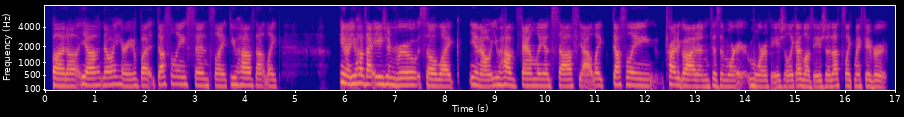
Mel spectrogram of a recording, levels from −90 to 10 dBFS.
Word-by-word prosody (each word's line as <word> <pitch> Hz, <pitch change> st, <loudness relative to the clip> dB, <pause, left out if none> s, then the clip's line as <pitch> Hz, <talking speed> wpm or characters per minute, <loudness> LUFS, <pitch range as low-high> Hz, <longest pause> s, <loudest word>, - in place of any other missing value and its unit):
But, 185 Hz, -2 st, +5 dB
uh 185 Hz, 0 st, 0 dB
yeah, 200 Hz, -2 st, +3 dB
no 205 Hz, 0 st, +1 dB
I 220 Hz, +2 st, -1 dB
hear 200 Hz, -5 st, -3 dB
you. 180 Hz, +1 st, -4 dB
But 195 Hz, +1 st, -2 dB
definitely, 220 Hz, 0 st, -1 dB
since, 195 Hz, -2 st, -4 dB
like, 180 Hz, -2 st, -3 dB
you 215 Hz, 0 st, -2 dB
have 200 Hz, -1 st, +2 dB
that, 185 Hz, -1 st, -1 dB
like 175 Hz, -2 st, -6 dB, 1.2 s
you 285 Hz, -1 st, +5 dB
know, 250 Hz, -, +5 dB
you 230 Hz, +2 st, +4 dB
have 250 Hz, -1 st, +3 dB
that 230 Hz, -1 st, +4 dB
Asian 225 Hz, -1 st, +1 dB
root 205 Hz, +2 st, +1 dB
so, 190 Hz, -3 st, +1 dB
like, 180 Hz, -1 st, -1 dB, 0.2 s
you 215 Hz, -2 st, 0 dB
know, 175 Hz, -1 st, +3 dB
you 200 Hz, +4 st, -2 dB
have 200 Hz, -3 st, +3 dB
family 190 Hz, 0 st, +1 dB
and 185 Hz, 0 st, -3 dB
stuff. 185 Hz, +1 st, 0 dB
Yeah, 185 Hz, -2 st, 0 dB
like, 190 Hz, -2 st, -3 dB
definitely 200 Hz, -3 st, -1 dB, 0.2 s
try 215 Hz, -2 st, +4 dB
to 205 Hz, -, 0 dB
go 195 Hz, -, +1 dB
out 175 Hz, -1 st, +5 dB
and 175 Hz, 0 st, -5 dB
visit 180 Hz, -1 st, -3 dB
more 170 Hz, 0 st, -3 dB
more 175 Hz, -3 st, -1 dB
of 170 Hz, -, -6 dB
Asia, 170 Hz, +1 st, -5 dB
like, 170 Hz, +1 st, -3 dB
I 190 Hz, -, +4 dB
love 170 Hz, -3 st, -1 dB
Asia, 165 Hz, +1 st, -3 dB
that's, 185 Hz, +2 st, -1 dB
like, 180 Hz, -3 st, -1 dB
my 175 Hz, -1 st, -2 dB
favorite, 175 Hz, -3 st, -2 dB
190 Hz, 185 wpm, -23 LUFS, 180-205 Hz, 1.2 s, But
